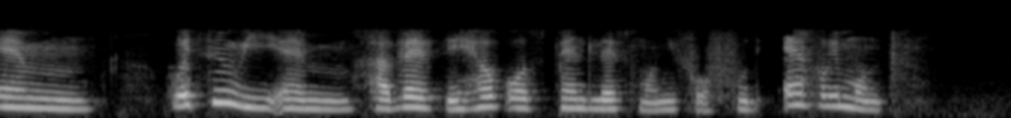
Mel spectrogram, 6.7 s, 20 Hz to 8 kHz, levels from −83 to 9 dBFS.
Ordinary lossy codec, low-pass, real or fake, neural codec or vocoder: AAC, 16 kbps; 7.2 kHz; real; none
